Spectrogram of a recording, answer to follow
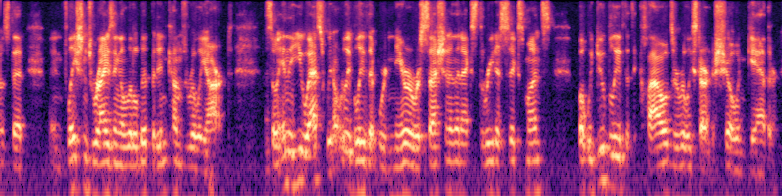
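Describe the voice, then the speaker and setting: A man's voice: fairly low pitch, far from the mic, rough recording. A man in his late forties from the United States, talking conversationally as a podcast guest and financial adviser. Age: late 40s. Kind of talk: conversational interview answers.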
